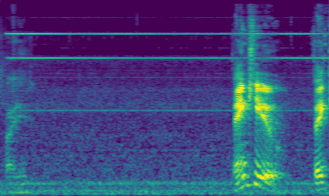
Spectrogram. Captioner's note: REM-Pod beeping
